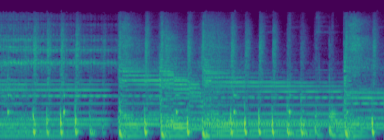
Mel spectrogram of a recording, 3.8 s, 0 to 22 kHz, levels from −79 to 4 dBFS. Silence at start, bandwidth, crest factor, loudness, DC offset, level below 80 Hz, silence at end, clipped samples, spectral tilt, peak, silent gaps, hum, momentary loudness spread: 0 s; 16.5 kHz; 18 dB; -18 LUFS; under 0.1%; -40 dBFS; 0 s; under 0.1%; -4 dB/octave; 0 dBFS; none; none; 4 LU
